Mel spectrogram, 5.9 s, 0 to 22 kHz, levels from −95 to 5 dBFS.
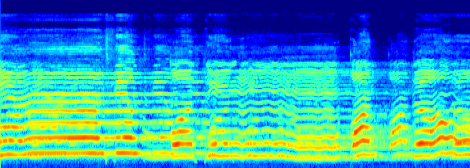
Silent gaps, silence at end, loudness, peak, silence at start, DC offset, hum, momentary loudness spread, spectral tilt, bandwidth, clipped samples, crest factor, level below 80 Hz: none; 0 s; -19 LUFS; -4 dBFS; 0 s; under 0.1%; none; 11 LU; -2 dB/octave; 11 kHz; under 0.1%; 14 dB; -76 dBFS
